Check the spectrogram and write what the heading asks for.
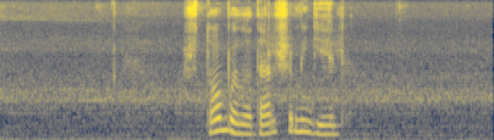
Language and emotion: Russian, neutral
